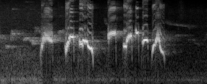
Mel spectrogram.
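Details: Red-whiskered bulbul singing a decoy song to call other bulbuls, in competition style. One brisk phrase of about seven bright, clipped, down-slurred whistled notes, delivered in well under two seconds.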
